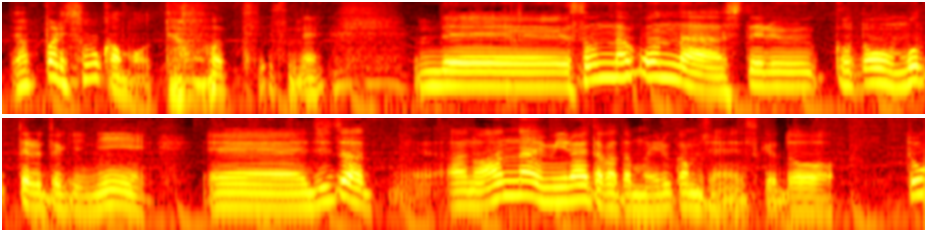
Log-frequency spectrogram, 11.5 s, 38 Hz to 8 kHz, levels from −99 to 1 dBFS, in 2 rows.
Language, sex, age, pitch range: Japanese, male, 20-39, 105-150 Hz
